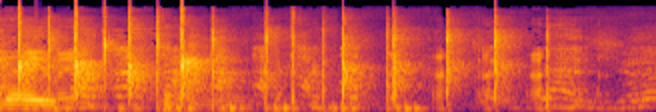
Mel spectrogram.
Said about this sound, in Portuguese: Uma salva de palmas.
